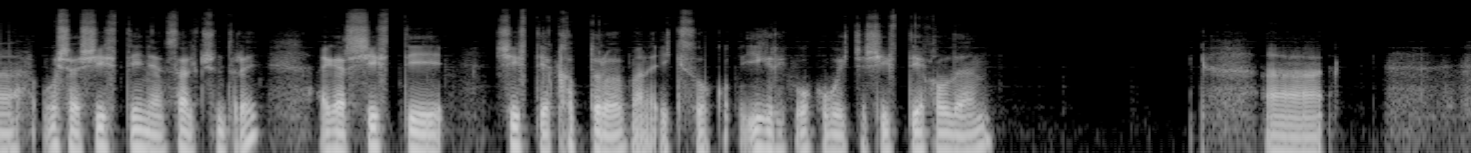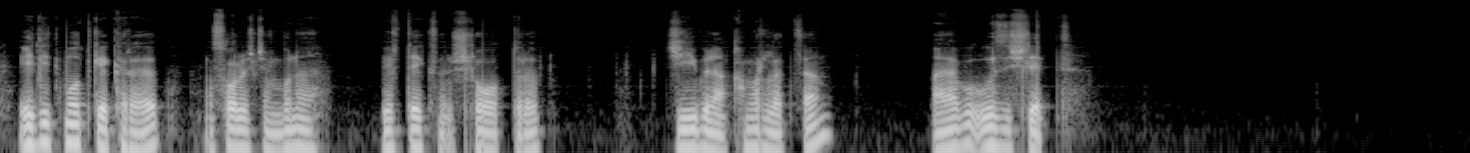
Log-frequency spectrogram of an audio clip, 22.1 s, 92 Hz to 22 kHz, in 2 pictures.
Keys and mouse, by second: 0.0 middle click, 1.4 shift+middle click, 2.1 middle click, 3.1 shift+middle click, 4.4 shift+d, 9.4 shift+click, 11.6 Tab, 13.2 1, 13.7-14.9 drag, 16.1 g.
